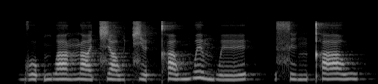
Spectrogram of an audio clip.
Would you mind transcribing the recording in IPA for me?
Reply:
ɡ o˨ ʔ ŋ w a˧ ŋ a˨˩ t͡ɕ a˨˩ w t͡ɕ e˨ ʔ kʰ a˧ w m w e˥˧ m w e˨˦ | s i˨˩ ŋ t̪ʰ a˦ w

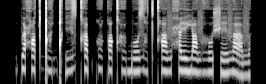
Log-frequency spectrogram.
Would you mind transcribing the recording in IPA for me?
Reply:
p ɘ ħ œ tˤ ŋ͡ǃ a̤ ǃʼ e̤ z qʰ ə p qʷ ɑ̤ q œ qʰ ṳ b o z a̤ tˤ qʰ a v ħ e j ɑ v ɦ o ʃ e v a v

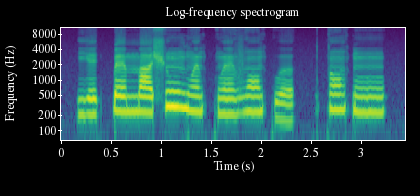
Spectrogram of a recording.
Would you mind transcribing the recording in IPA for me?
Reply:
j e˨ k͡p ɛ˧ m a˧ ʃ ũ˦ ɡʷ ɛ̃˧ kʷ ɛ̃˧ v ɔ̃˦ kʷ ə˨ | t ɔ̃˦ k͡p ũ˧

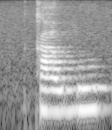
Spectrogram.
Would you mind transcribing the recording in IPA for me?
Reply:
k a˧ w ŋ u˧

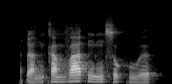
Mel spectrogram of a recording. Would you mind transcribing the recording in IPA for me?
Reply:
ɗ a˨˩˦ n k a˧ m v aː˦˥ t̚ ŋ ə˧˥ ŋ s o˧˥ k u˨˩ ə̯

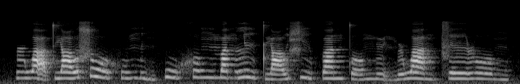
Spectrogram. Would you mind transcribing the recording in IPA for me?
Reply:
ɻ w ä̰˨˩ t̪ j ɑ˨˦ ʊ̯ s o˥˨ ʊ̯ x u˨˦ n̪ ḭ˨˩ ŋ p u˥˨ x ɤ˦ ŋ m a˦ n l i˥˨ t̪ j ɑ˨˦ ʊ̯ ɕ i˥˨ p a˦ n t̪ ɤ˨˦ n̪ y̰˨˩ n ɻ w a˥˨ n t͡s e˦ ɪ̯ ɻ ɤ˥˨ ŋ

